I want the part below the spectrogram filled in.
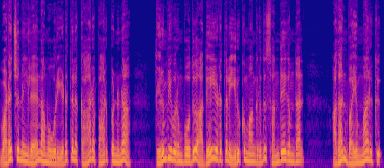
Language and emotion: Tamil, fearful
